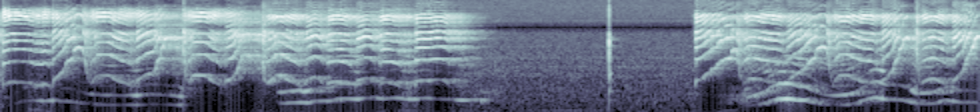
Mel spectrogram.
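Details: Lyle the Rhodesian Ridgeback singing with his favorite squeaky toy: squeaks and wobbling howls for three seconds, a quiet gap broken by one click, then more quavering howls and squeaks.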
